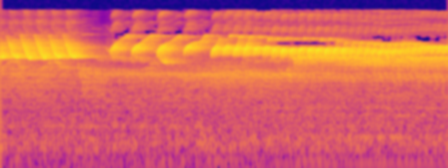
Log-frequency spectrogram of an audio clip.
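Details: Excited domestic canary singing, wanting to mate: rapid repeated trills of bright descending notes, switching between several fast phrases in quick succession.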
